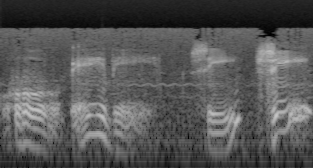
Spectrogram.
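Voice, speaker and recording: Husky, pushy, scheming trainer. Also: male voice, on the low side, huge pitch swings, drawn-out words, exaggerated voice. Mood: scheming excitement. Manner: slangy, emphatic, repetitive. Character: pushy, scheming male sports trainer, wheedling and excitable. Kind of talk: 1970s radio drama acting. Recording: tinny, dull vintage radio recording.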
